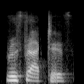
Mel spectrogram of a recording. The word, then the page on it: refractive: Indian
